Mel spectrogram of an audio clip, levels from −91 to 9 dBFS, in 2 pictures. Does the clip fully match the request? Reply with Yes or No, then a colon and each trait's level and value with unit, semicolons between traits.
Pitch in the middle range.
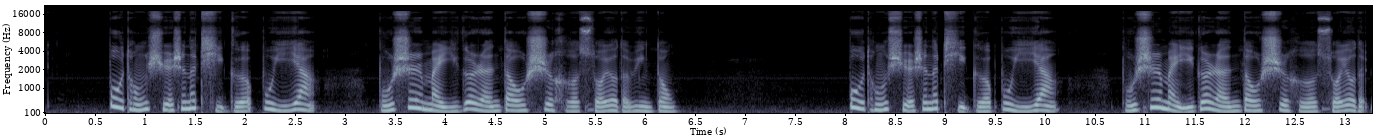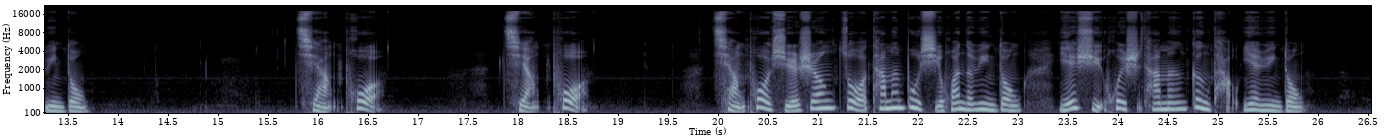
Yes: medium, 170 Hz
